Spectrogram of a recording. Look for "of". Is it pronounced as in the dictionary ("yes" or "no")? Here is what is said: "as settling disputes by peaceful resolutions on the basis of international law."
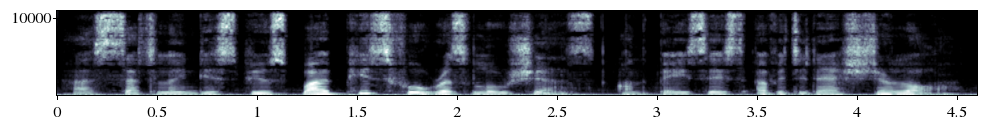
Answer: yes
